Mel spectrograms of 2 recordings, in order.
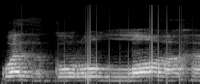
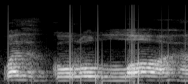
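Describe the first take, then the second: No difference in how they are said.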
